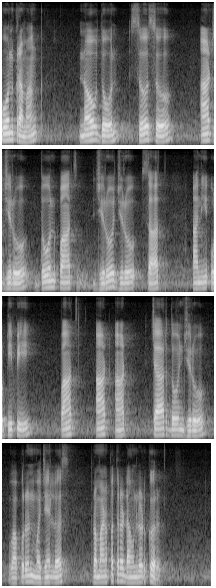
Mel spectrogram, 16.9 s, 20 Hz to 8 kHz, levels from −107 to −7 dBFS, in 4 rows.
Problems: constant background noise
